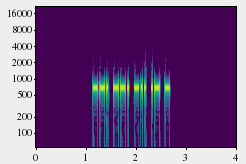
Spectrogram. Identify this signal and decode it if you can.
Morse code, heard as a keyed tone, about 36 wpm, 700 Hz. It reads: GGDAT
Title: Code Groups - 5 Letters - 35wpm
